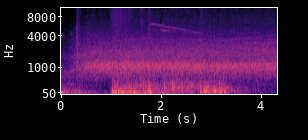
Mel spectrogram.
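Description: Fireworks burst and boom.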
